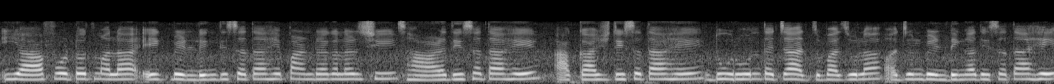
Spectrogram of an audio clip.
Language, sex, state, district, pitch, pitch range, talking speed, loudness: Marathi, female, Maharashtra, Solapur, 240 Hz, 230-245 Hz, 130 wpm, -14 LUFS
